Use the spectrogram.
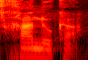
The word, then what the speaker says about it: Chanukah: And it is pronounced in the Hebrew as Chanukah. Okay, because I have heard it pronounced that way. Right, but it is pronounced now as Hanukkah, and more the stress is on the other part of the word.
